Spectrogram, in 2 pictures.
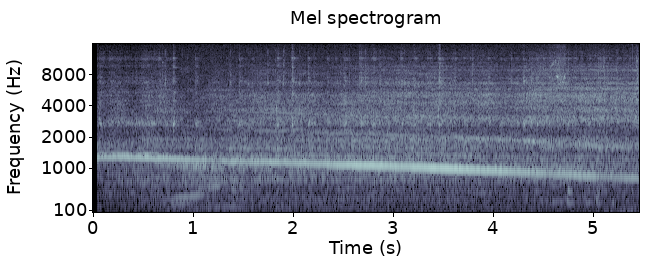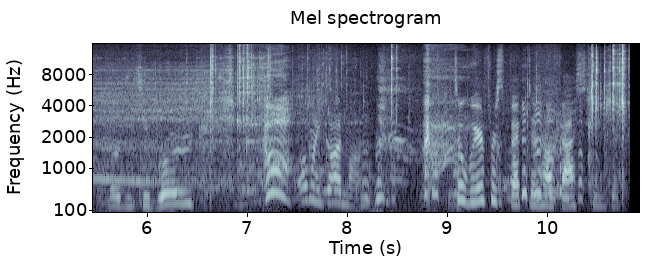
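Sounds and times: zip-line pulleys whining on cable: 0:00.0 - 0:08.9.

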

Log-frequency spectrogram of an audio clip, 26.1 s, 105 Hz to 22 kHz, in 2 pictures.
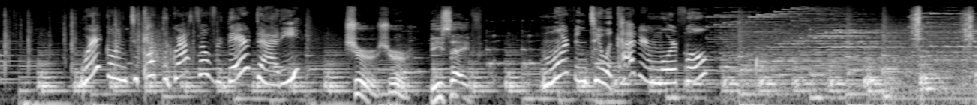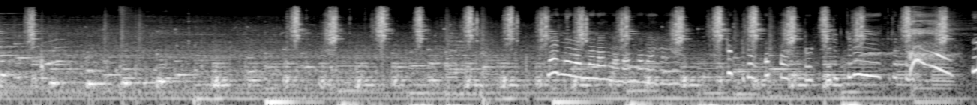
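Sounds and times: cartoon music with bass beat: 0:16.8 - 0:26.0
high cartoon voice sounds: 0:20.3 - 0:26.0.

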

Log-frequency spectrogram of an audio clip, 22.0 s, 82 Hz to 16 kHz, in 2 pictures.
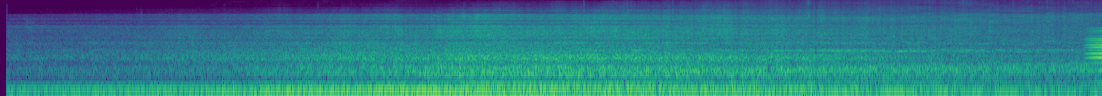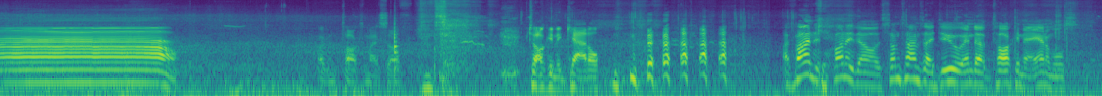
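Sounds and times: freight train rumbling by: 0:00.1 - 0:22.0.

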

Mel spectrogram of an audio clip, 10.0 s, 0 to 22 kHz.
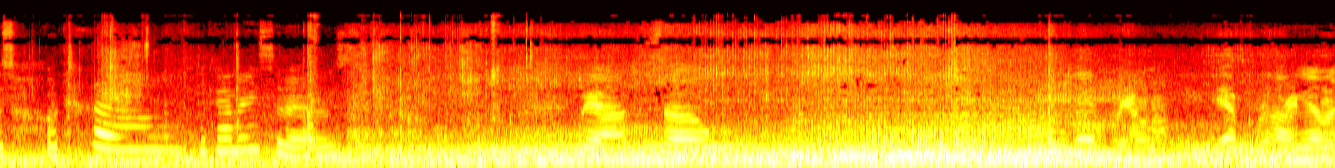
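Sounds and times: car engine hum in cabin: 0:00.0 - 0:10.0
road rumble: 0:00.0 - 0:10.0.

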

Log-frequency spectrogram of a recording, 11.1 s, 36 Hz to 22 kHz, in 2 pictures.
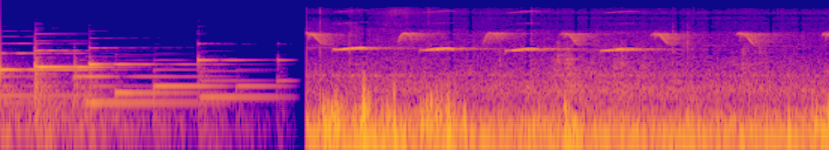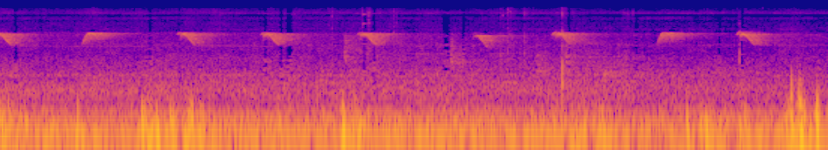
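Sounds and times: bird drawn-out low notes: 0:02.0 - 0:11.0
low rumbling noise: 0:02.0 - 0:11.0.

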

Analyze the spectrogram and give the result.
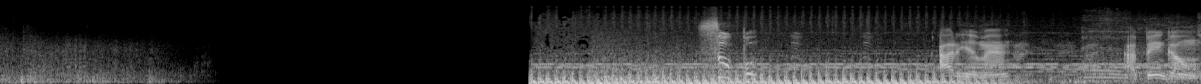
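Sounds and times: boom rumble and crackle: 0:00.0 - 0:02.2.

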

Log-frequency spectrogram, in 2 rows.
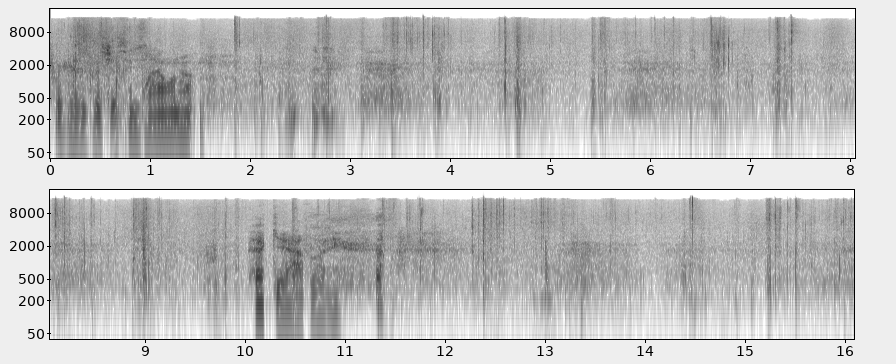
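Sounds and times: footsteps crunching on forest floor: 0:00.0 - 0:16.0
small sticks snapping: 0:12.2 - 0:13.1.

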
